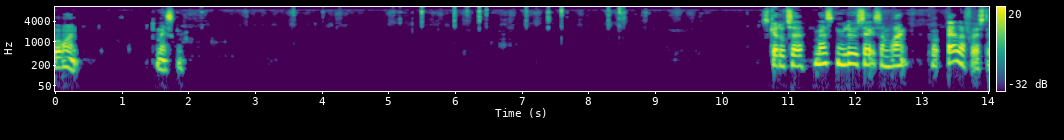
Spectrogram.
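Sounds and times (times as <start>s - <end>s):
yarn rubbing: 1.8s - 10.0s, 11.8s - 14.0s
metal knitting needles clicking: 5.0s - 8.6s.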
